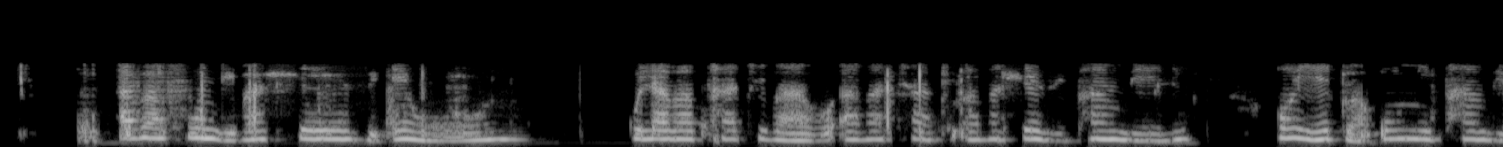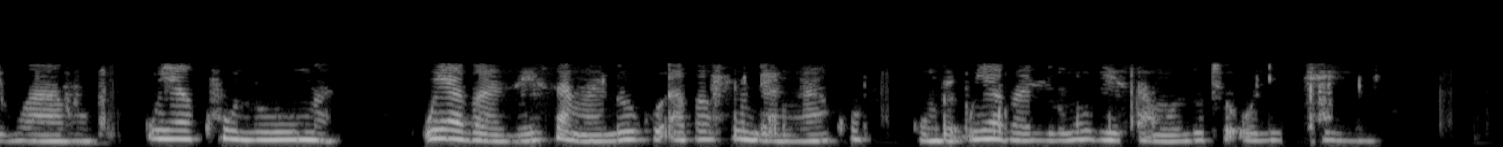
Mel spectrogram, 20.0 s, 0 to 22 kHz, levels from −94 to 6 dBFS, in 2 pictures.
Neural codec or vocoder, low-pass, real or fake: vocoder, 44.1 kHz, 128 mel bands every 512 samples, BigVGAN v2; 3.6 kHz; fake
